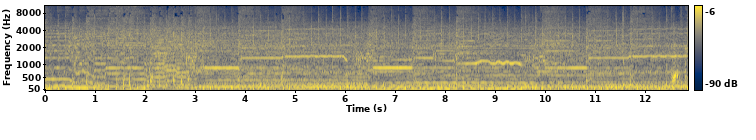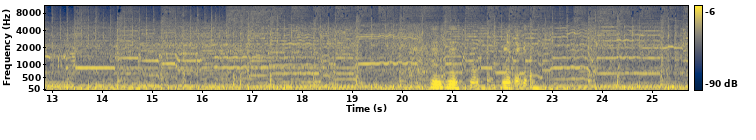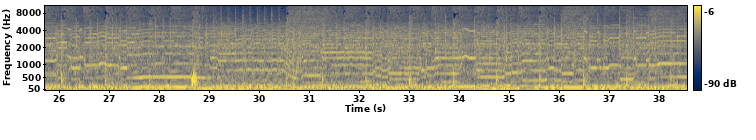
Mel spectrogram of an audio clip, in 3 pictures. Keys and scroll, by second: 17.2-19.1 typing, 21.7 x, 22.3 s, 23.3 shift+d, 23.7 shift+d, 26.9 ctrl+z, 30.5 d, 32.3 d.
